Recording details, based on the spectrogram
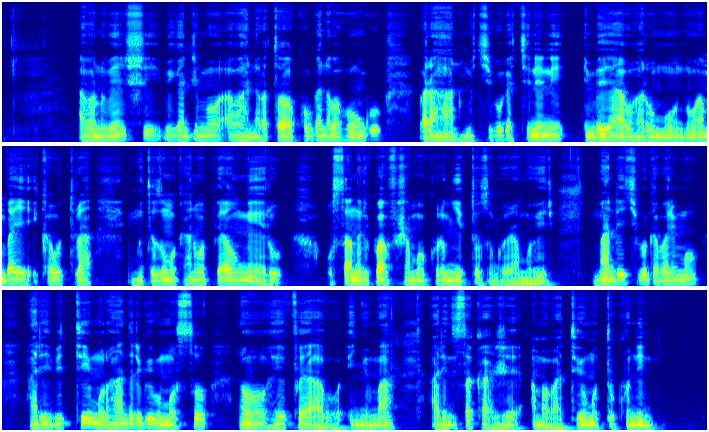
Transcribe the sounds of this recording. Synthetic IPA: a̰βaːnhuβe̞ːnʃiβiɡand͡ʒemo̞ʔa̰βaːnaβatoβaβakobɡanaβaɦuːŋɡuβa̰ɾaɦaːnhumuciβuɡacinineːmbe̞ɾe̞jaːβo̞ɦaɾuumuːn̥huwaːmbaje̞ʔikaβutuɾaiŋ̥hwiːtozumukahanumupiːɾawumŋe̞ːɾuusaːnuɾikuβwafḁʃamuukuɾumɲiːto̰zṵŋɡuɾeɾa̰muβiɾiim̥haːndejiciβuɡaβaɾimo̞haɾiβitimuɾuɦaːnde̞ɾɡwiβumo̞so | naho̞ɦe̞ːp͡ffojaːβo̞ʔeɲumaha̰ɾinzisakaʒe̞amaβa̰tijumutukunini

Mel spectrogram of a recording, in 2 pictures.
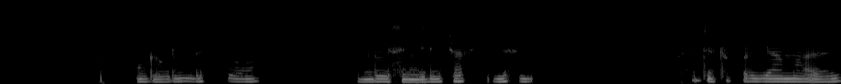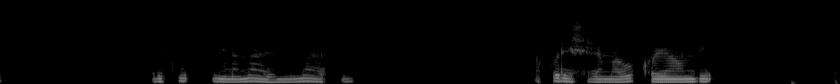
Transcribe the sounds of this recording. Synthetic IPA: umuɡaβuɾimuɾispoːɾo | huːndojiseːɲɟeɾejicaːsi̥ciβisi | afitet͡ʃupaɾɟaːmaːzi | aɾikwi | menamaːzimumaːso | ako̞ɾe̞ːʃeʒeamaβo̞kʰojoːmbi

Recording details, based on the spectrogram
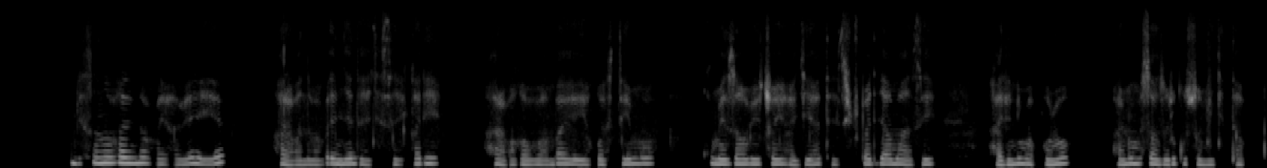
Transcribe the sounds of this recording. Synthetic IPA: bisinohaɾinaːmajehaβe̞ɾe̞je̞ | haɾaːβaːnuβaːmbajemɲe̞ːndejaɟasiɾikaɾi | haɾaβaɡaβo̞βaːmbajejkostimu | kʰumezahoβiːt͡ʃojiɦaɟijeatezi̥ʃu̥paɾɟaːmaːzi | haɾinimapuɾo̞ | haɾinoːmusaːzuɾiɡusomiɟitʰaβo

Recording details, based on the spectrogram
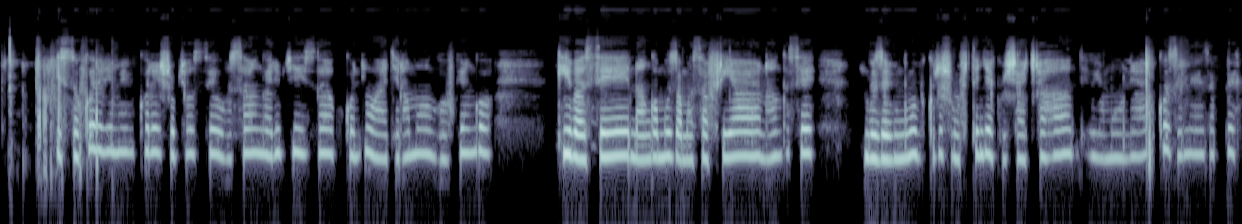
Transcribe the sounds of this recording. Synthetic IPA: iso̞ko̞ɾiɾimŋiβiko̞ɾe̞ʃo̞bjo̞ːse̞uβusaːŋɡaɾibɟiːz̥aku̥ko̞n̥iwaːɟiɾamo̞ŋɡovuɡe̞ŋɡo̞ | ŋkiβaze̞naːŋɡombuzamasafɾijanaːŋɡase̞ | mbuzeβimŋemuβiko̞ɾe̞ʃo̞mufi̥te̞ɲɟejekuiʃaːciɾaɦaːndiujumuːn̥hujaβiko̞ze̞ne̞ːzape

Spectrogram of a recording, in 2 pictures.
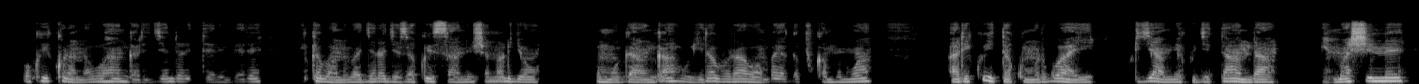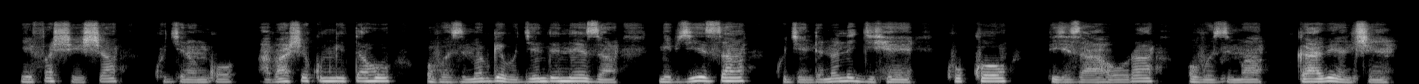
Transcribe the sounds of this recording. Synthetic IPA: okwiːko̞ɾanaβuhaːŋɡaɾiɟe̞ːndaɾite̞ɾimbe̞ɾe̞ | nikaβaːn̥huβaɟe̞ɾaɟe̞zakwiːsaːniʃana̰ɾjo̞ | umuɡaːŋɡawiːɾaβuɾawaːmbajaɡap͡fu̥kamunwaː | ɾikwiːtakumuɾɡwaːji | uɾjaːmje̞kuɟitaːnda | imaʃine̞ | jifaʃiːʃa | kuɟiɾaŋɡo̞ | aβaːʃe̞kumŋiːtaɦo̞ | uβuzimabɡe̞ːβuɟe̞ːnde̞ne̞ːzanibɟiːza | kuɟe̞ːndananiɟihe̞ | kʰukʰo̞ | βizahoɾa | uβuzima | bɡaβeːnt͡ʃi

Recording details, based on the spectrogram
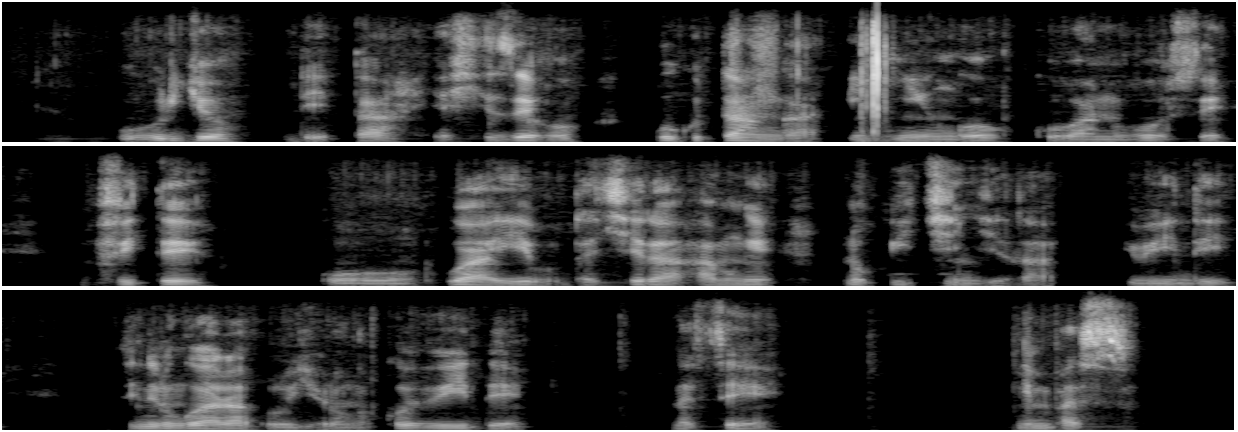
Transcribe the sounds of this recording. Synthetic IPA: uβuɾɟo̞ | de̞̰ːtajaʃize̞ɦo̞ | βɡoɡutaːŋɡa̰iɲiːŋɡo̞kṵβaːn̥huβo̞ːse̞ | βufite̞ | uβuɾɡwaːjiβṵdaciɾahamŋe̞ | no̞kwiːcḭːɲɟiɾa̰ | iβiːndi | ziniɾiŋɡwaːɾaʔuɾuɟe̞̰ɾo̞ŋako̞vide̞ | nase̞̰ | nimbasi̥

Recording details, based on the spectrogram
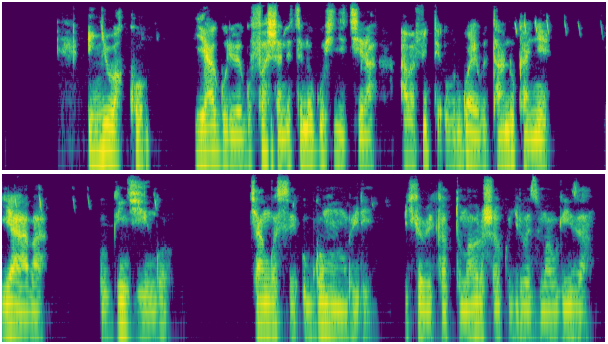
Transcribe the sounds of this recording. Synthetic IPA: iɲuβakʰo̞ | jaɡuɾiwe̞ɡufaʃande̞t͡se̞no̞ɡuçiɟiciɾaː | βafite̞ʔuβuɾɡwaːjiβutaːndukaɲe̞ | jaːβa | ub̚ɡiɲɟiːŋɡo̞ | caːŋɡwase̞ʔub̚ɡo̞mumuβiɾi | βiɾcjo̞βikʰatumahoɾuʃoaakuɟiɾuβuzimabɡiːza

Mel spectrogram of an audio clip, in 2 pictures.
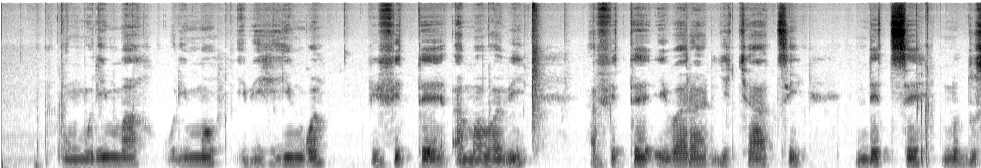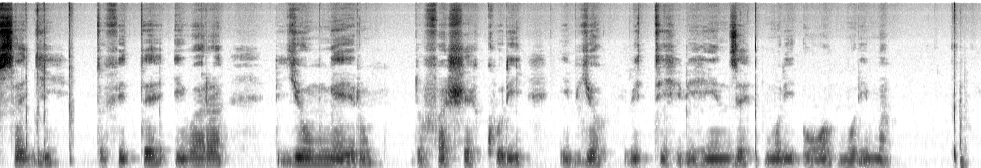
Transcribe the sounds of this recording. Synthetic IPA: umuɾima | uɾimo̞iβihiːŋɡwa | βifite̞amaβaβi | afite̞iβaɾaɾjicaːt͡si | nde̞t͡se̞nudusaɟi | d̥ufite̞iβaɾa | ɾɟuːmŋe̞ːɾu | dufaʃe̞kʰṵɾiːbjo̞βitʰiβihiːnze̞muɾiʔuwo̞muɾḭma

